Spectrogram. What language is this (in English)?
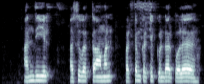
Tamil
